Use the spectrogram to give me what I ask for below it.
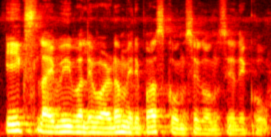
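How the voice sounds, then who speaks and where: A man teaching an English grammar lesson in Hindi, explaining step by step, asking and answering his own questions, and drawing out English terms slowly as he dictates. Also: mid-range voice, animated, a little hiss or hum.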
